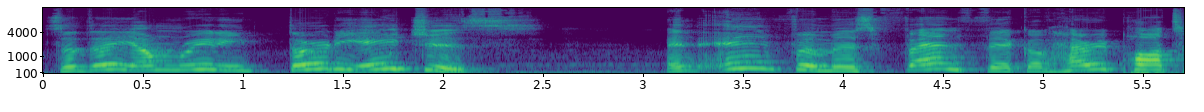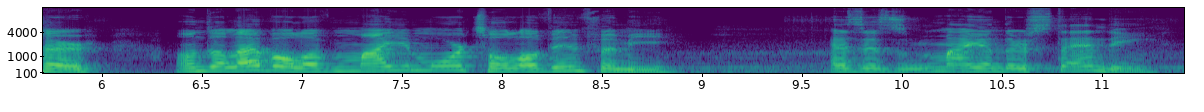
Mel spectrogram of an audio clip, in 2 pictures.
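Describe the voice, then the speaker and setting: A performer reads a fan fiction aloud in a mock-dramatic, theatrical comedic style. The voice is mid-range, a bit bright, lively in intonation and unhurried, sometimes tripping over words and rereading phrases.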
